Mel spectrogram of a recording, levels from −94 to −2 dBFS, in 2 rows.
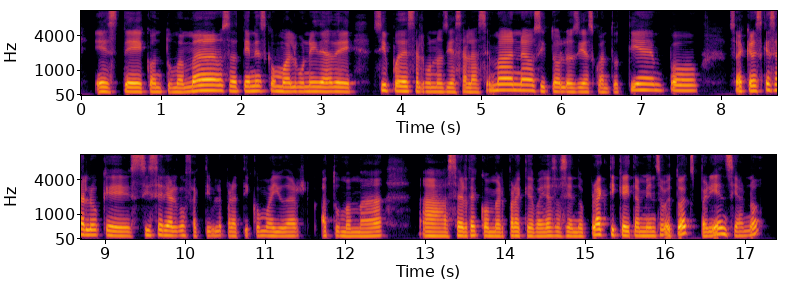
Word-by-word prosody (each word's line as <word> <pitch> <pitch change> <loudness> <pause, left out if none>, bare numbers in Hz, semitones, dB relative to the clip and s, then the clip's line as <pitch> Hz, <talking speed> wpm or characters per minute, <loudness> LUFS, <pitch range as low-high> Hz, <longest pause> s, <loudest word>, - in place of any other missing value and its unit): este, 170 -1 +3
con 165 -1 -3
tu - - -8
mamá, 190 +7 +5
o - - -1
sea, 190 -2 0
¿tienes 190 0 -1
como 185 -2 0
alguna 175 +1 -1
idea 175 -1 +2
de, 170 -1 +1 0.2
si 220 -1 -1
puedes 185 -2 +2
algunos 165 -1 -3
días 165 -1 -3
a - - -1
la 160 0 -1
semana 225 +2 +2
o - - -2
si 185 -3 -4
todos 175 -1 -1
los 165 -1 -1
días 165 0 -2
cuánto 155 0 -6
tiempo?, 215 +2 -1
o - - -32
sea, - - +1
¿crees 200 0 +1
que - - +3
es 225 - -3
algo 200 -1 +2
que 165 -4 +2
sí 190 +5 -4
sería 185 -1 +2
algo 175 +1 0
factible 170 0 -7
para 160 0 -3
ti - - -11
como 165 0 -5
ayudar 160 0 -1 0.3
a - - -5
tu 165 - -7
mamá 155 +2 -1 0.4
a 160 -1 +1
hacer 160 +1 +1
de 180 +1 +1
comer 155 -2 -1
para 165 0 +1
que 160 -1 0
vayas 155 +2 0
haciendo 155 -2 -2
práctica 205 +1 +3
y 170 - +2
también 165 -1 0
sobre 200 - 0
toda 255 - +6
experiencia?, 225 -6 0
¿no? 175 - -3
170 Hz, 200 wpm, -23 LUFS, 160-195 Hz, 0.4 s, toda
